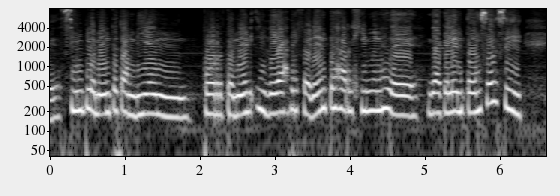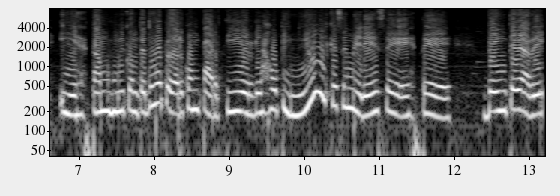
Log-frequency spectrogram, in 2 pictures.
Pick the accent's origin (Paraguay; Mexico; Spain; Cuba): Paraguay; y nosotros también como paraguayos asumiendo la parte que nos corresponde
